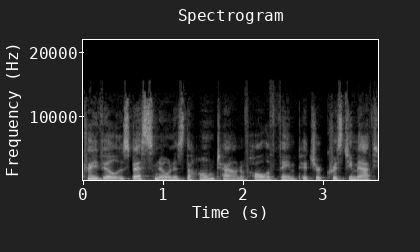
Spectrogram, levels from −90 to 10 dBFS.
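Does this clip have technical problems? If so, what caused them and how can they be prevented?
Yes. Repeated packet loss (robotic sound) from 1.37 to 3.02 s: 22 short dropouts, none longer than 20 ms, are filled by stretching the preceding sound, leaving the speech choppy with pieces missing. A steadier network connection, a larger jitter buffer or forward error correction would prevent it.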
